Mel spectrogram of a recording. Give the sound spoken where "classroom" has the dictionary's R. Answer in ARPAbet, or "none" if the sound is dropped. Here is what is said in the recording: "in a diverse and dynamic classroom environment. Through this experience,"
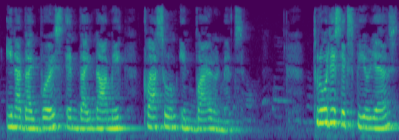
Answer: none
